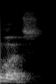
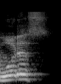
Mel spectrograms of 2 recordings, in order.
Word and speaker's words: Woods: William Woods. Did not mispronounce this one. It's not Woodus. Tell him it's Woodus.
